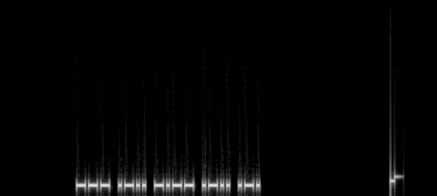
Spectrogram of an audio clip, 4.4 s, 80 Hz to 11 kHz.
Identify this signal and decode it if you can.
Morse code, heard as a keyed tone, about 42 wpm, 690 Hz. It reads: OLYLR
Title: Code Groups - 5 Letter:Numbers - 40wpm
